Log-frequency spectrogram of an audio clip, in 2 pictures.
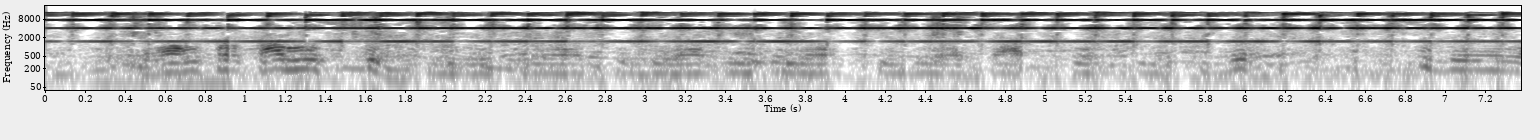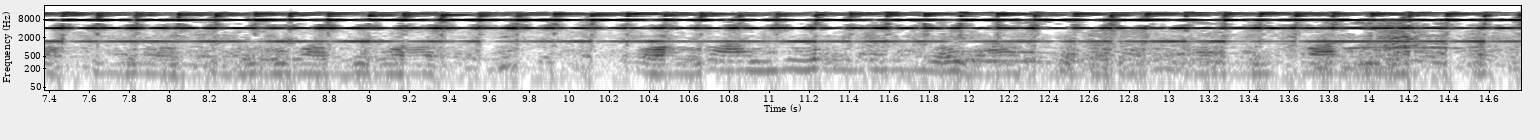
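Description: A Balinese priest's hand bell (genta) rung without pause, its high ringing tones held steady, over a man's voice.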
